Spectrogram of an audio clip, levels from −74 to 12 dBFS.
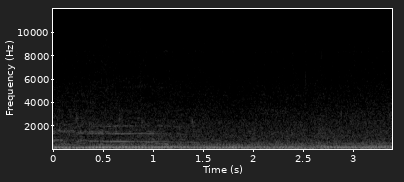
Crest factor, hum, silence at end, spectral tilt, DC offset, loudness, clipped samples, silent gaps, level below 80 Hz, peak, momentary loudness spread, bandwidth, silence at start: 14 dB; none; 0 s; -7 dB/octave; under 0.1%; -38 LUFS; under 0.1%; none; -48 dBFS; -24 dBFS; 5 LU; 11.5 kHz; 0 s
